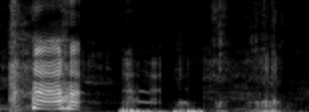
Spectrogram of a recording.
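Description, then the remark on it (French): Human voices imitate a pig: a loud, high-pitched squeal followed by two deep, rough snorting grunts and then a softer grunt trailing off. “Et si vous pouviez éviter d'imiter le cochon, ce n'est pas radiophonique, les gars.”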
